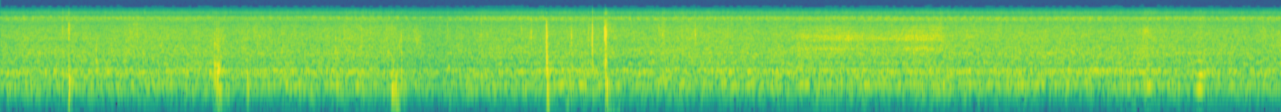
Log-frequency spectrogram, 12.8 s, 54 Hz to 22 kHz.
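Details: Honey bee colony buzzing in autumn as one of 12 Australian beehives is inspected. The drone is dense and even throughout, broken by a few sharp clicks and taps of equipment.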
